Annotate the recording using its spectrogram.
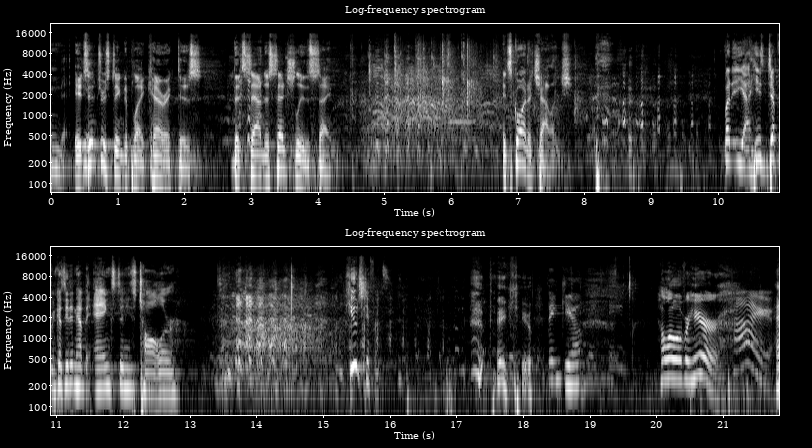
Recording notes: Live From Emerald City Comic Con ’21! This exclusive release of the live Avatarverse panel at ECCC. Recorded in the chilly December clouds of beautiful Seattle at Emerald City Comic Con. Before turning the questions over to the audience!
